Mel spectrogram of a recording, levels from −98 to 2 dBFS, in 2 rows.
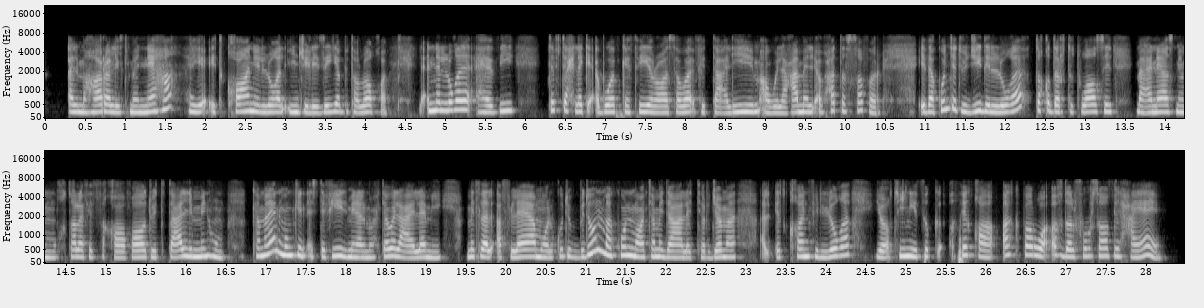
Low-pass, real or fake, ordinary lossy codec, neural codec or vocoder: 7.2 kHz; fake; none; codec, 16 kHz, 8 kbps, FunCodec, trained on Chinese and English, 25 frames a second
